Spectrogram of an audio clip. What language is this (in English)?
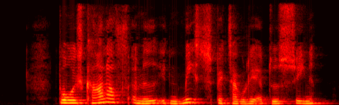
Danish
